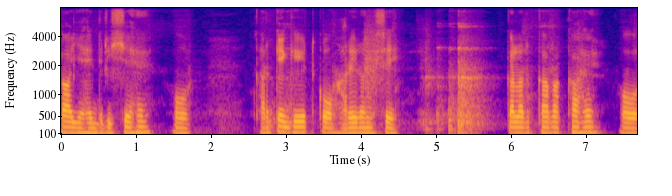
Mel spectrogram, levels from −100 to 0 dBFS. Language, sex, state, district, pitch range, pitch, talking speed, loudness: Hindi, male, Bihar, Vaishali, 115-125 Hz, 120 Hz, 140 wpm, -20 LUFS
